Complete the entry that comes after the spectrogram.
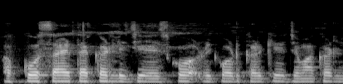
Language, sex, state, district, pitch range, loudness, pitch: Hindi, male, Bihar, Katihar, 135-145 Hz, -18 LUFS, 140 Hz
